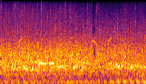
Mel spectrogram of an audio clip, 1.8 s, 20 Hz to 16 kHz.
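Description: Crowd at a 1990 West Indies versus England Test cricket match applauding, an even, continuous patter of clapping with faint murmuring underneath.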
